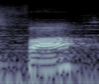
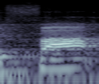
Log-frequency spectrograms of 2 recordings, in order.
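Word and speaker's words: 发: So fa in hair has the same pronunciation and the same Chinese character as fa in Fa Cai, and that means to become wealthy.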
